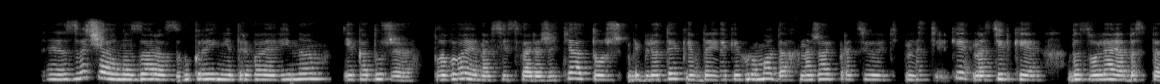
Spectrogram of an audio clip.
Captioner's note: foreign Language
